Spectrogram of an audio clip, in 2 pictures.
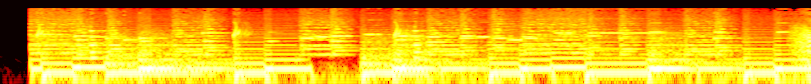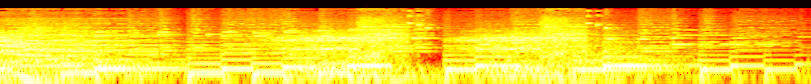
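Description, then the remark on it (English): A dense, loud electronic track from the video game Final Fantasy Tactics Advanced, with a pulsing low bassline, layered with bright chirping blips and menu-style UI sounds that sweep upward. No one speaks. “I heard some Final Fantasy chirps in there and some UI deans.”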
